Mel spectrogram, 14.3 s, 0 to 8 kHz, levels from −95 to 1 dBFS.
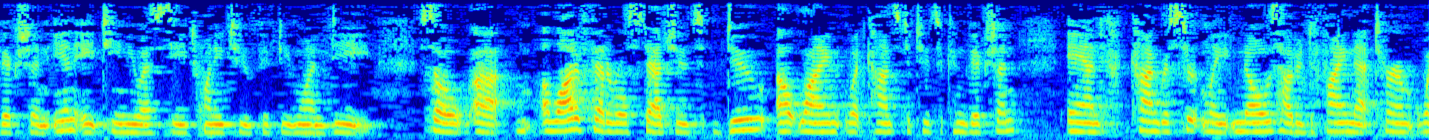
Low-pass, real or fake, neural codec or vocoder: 7.2 kHz; real; none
